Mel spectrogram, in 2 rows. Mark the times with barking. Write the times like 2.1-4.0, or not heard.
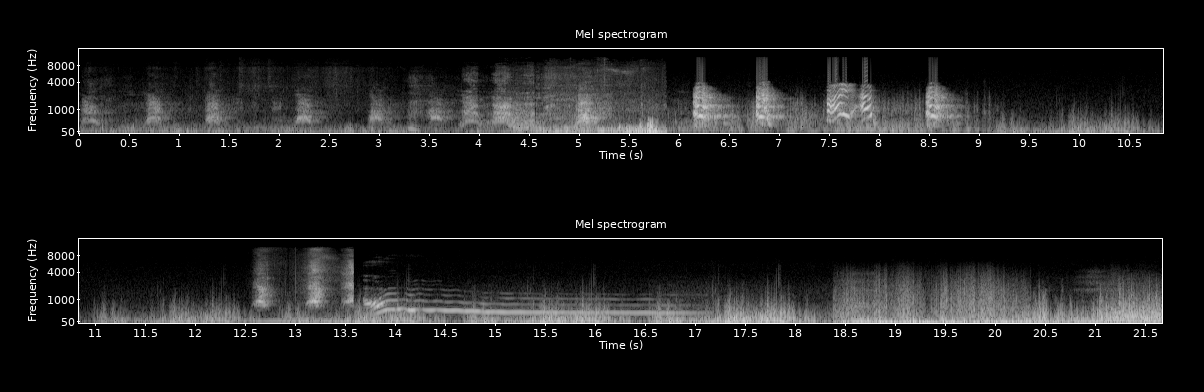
0.0-8.8, 12.6-17.2.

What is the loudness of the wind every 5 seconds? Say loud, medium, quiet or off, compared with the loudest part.
off, quiet, quiet, medium, loud.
